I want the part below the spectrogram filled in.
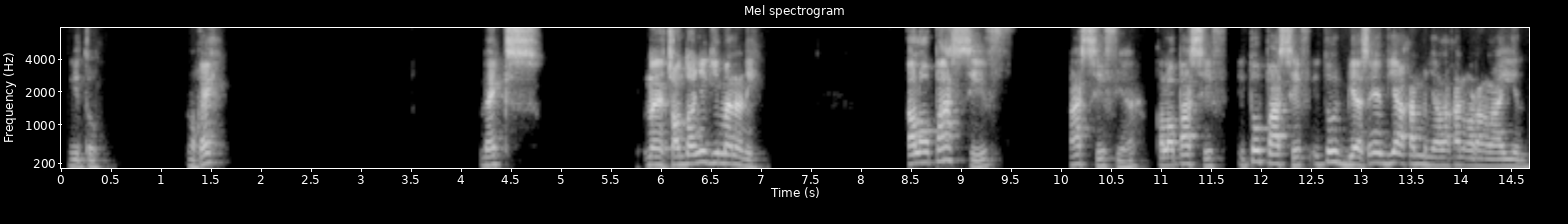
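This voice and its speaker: A man's voice: fairly high pitch, fairly bright tone. A man giving a casual parenting lesson to parents over slides, repeating phrases and checking in with "oke?". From Indonesia. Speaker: parenting educator.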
